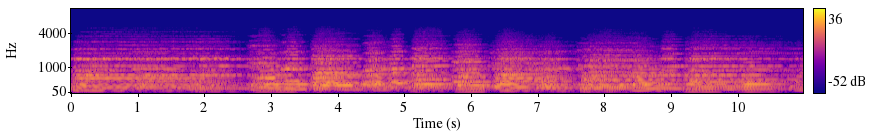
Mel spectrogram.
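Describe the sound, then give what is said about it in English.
Bells ring out continuously, overlapping tones sounding in a steady rhythmic pattern with no voices. The ringing is loud and full, rising in bursts after a calmer opening. “I think you can start ringing those bells again.”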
